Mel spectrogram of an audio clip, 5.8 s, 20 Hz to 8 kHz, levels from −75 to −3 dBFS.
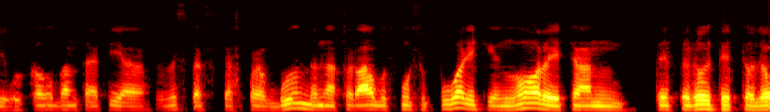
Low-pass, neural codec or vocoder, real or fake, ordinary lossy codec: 7.2 kHz; codec, 16 kHz in and 24 kHz out, 1.1 kbps, FireRedTTS-2 codec; fake; AAC, 48 kbps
